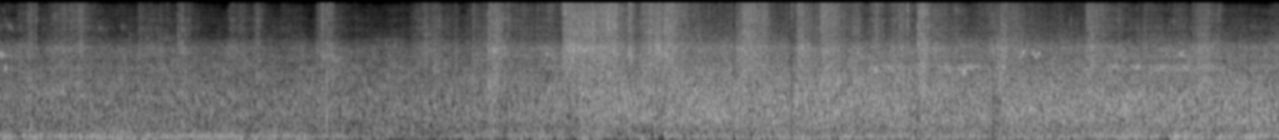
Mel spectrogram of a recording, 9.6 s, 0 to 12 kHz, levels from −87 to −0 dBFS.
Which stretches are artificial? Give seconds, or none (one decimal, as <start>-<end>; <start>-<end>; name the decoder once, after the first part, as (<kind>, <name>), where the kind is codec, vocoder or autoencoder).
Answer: 0.0-5.2 (codec, HILCodec); 5.9-7.3; 8.2-9.6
